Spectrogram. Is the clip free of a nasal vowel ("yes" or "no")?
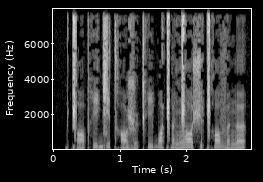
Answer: yes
